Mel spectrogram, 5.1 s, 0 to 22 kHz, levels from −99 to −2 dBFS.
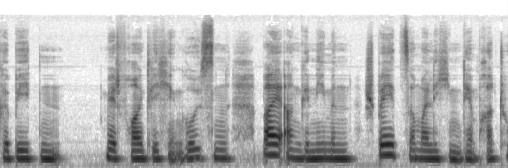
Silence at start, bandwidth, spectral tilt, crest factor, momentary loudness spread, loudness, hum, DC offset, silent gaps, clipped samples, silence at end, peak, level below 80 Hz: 0 s; 13.5 kHz; -6 dB/octave; 18 dB; 8 LU; -24 LUFS; none; under 0.1%; none; under 0.1%; 0 s; -6 dBFS; -58 dBFS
